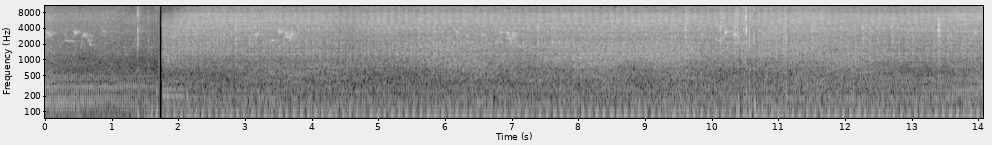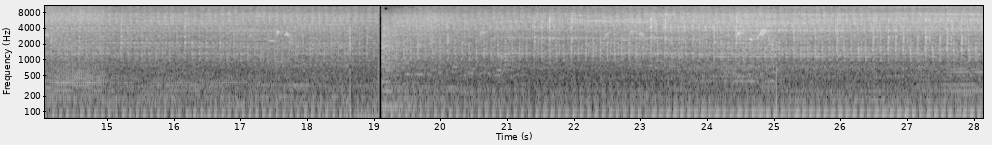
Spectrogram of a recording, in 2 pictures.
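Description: Polaris Sportsman 400 H.O. ATV's single-cylinder four-stroke engine idling, with a steady, even beat of rapid firing pulses.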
